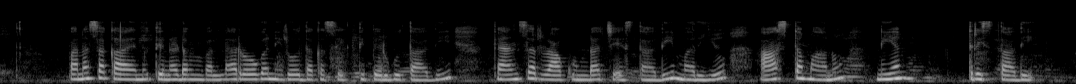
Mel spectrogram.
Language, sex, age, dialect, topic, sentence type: Telugu, female, 18-24, Southern, agriculture, statement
